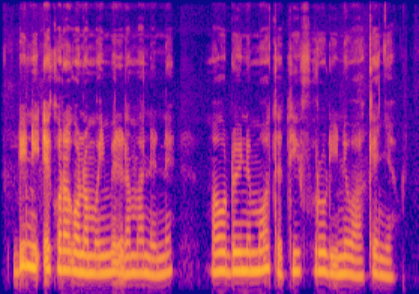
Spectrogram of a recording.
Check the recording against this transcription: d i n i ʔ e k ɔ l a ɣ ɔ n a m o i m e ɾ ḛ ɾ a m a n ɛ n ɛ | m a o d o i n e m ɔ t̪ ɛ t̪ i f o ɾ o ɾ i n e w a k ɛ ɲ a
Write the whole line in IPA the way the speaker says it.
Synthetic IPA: d i n i ʔ e k ɔ ɾ a ɣ ɔ n a m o i m e ɾ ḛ ɾ a m a n ɛ n ɛ | m a o d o i n e m ɔ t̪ ɛ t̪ i f o ɾ o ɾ i n e w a k ɛ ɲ a

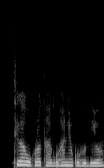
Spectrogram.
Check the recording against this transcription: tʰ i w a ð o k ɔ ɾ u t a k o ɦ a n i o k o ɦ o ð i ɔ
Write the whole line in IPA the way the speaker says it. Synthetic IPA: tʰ i ɣ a ɣ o k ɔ ɾ ɔ t a ɡ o ɦ a n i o k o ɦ o ð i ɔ

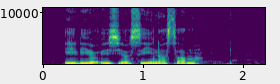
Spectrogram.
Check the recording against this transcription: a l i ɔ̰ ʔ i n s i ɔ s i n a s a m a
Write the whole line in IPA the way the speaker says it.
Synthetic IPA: i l i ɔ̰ ʔ i s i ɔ s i n a s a m a

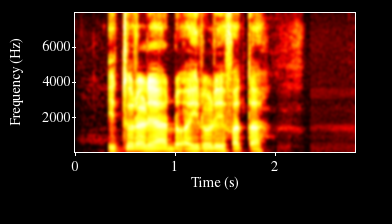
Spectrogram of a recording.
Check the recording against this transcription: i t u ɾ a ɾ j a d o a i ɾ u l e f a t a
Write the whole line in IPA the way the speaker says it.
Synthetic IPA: i t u ɾ a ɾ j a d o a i ɾ o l e f a t a

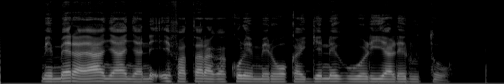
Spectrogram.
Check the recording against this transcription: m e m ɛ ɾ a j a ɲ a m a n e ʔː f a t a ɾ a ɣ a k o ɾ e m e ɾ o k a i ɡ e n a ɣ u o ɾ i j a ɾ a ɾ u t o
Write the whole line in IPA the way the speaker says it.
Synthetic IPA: m e m ɛ ɾ a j a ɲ a ɲ a n e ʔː f a t a ɾ a ɣ a k o ɾ e m e ɾ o k a i ɡ e n e ɣ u o ɾ i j a ɾ e ɾ u t o

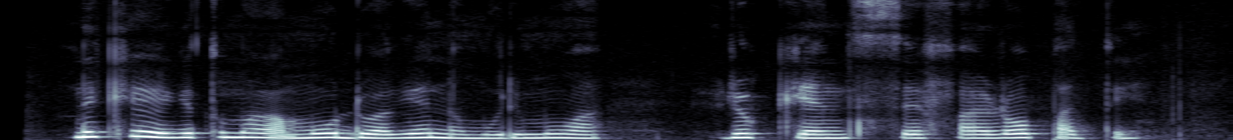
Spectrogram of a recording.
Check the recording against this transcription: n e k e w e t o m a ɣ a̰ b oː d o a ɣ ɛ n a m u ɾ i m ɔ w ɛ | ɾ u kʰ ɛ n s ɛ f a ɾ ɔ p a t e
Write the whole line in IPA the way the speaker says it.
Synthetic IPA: n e kʰ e ɣ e t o m a ɣ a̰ m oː d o a ɣ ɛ n a m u ɾ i m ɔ w a | ɾ u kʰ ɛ n s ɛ f a ɾ ɔ p a t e

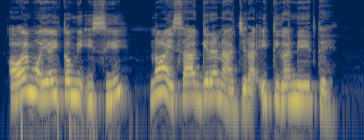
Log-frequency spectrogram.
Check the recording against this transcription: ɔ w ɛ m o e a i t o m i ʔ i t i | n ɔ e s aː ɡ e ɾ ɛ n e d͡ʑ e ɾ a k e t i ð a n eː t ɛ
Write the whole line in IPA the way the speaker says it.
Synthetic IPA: ɔ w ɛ m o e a i t o m i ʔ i s i | n ɔ e s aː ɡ e ɾ ɛ n a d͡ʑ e ɾ a ʔ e t i ɣ a n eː t ɛ

